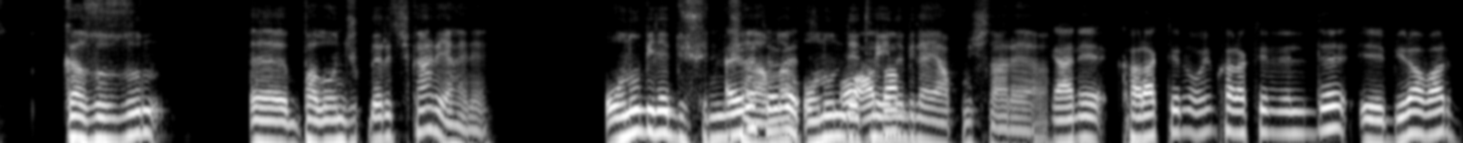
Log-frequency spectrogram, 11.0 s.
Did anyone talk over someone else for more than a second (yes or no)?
yes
